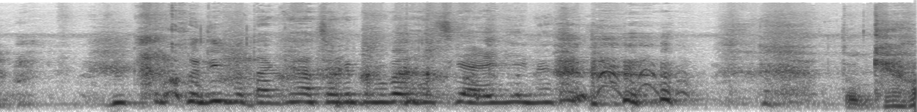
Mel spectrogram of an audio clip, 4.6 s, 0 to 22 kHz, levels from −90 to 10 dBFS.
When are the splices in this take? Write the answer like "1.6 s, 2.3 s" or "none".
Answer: none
